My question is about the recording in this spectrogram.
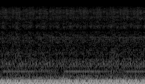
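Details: Porsche 944 Turbo, first start after sitting and engine teardown for new seals and oil pan: deep, steady idle with smooth, even pulse, no ticking or knocking; oil pressure good, alternator suspected weak; normal idle.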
